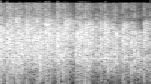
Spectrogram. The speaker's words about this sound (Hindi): तालियां बजाओ भैया के लिए।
